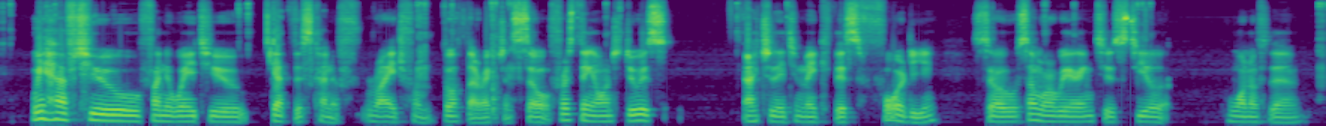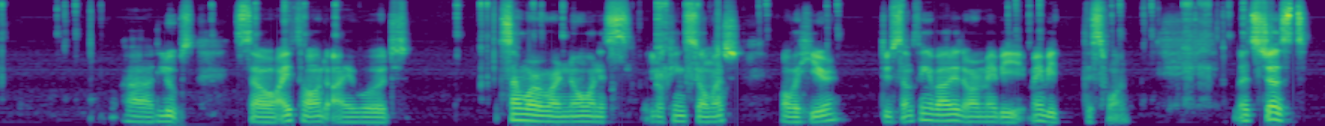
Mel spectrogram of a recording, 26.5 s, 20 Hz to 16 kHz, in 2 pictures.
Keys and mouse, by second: 1.1 g, 4.1 Tab, 4.9 Tab, 5.9-6.3 middle drag, 10.4 middle click, 10.9 middle click, 11.2-11.6 middle drag, 12.7-13.1 middle drag, 13.3 middle click, 17.8 middle click, 19.0 middle click, 19.7 middle click, 20.0 middle drag, 20.2 middle click, 21.0-23.3 drag, 23.3-24.7 right drag, 25.1 middle click, 26.1 x.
